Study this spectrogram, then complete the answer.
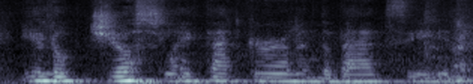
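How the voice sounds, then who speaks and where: There is audible room echo as a woman with a Dublin accent speaks in a somewhat breathy voice. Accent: Dublin Irish. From Ireland, inner-city Dublin. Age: 60s. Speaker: storyteller. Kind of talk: personal storytelling to an audience. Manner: hesitant, many fillers.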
